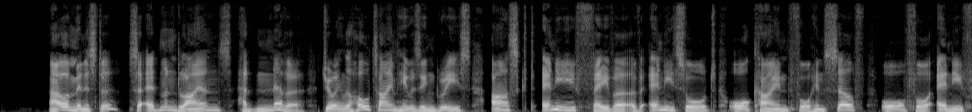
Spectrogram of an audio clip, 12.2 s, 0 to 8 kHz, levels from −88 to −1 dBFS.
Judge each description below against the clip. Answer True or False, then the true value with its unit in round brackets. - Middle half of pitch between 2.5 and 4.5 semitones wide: False (5.1 semitones)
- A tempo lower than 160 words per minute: True (145 wpm)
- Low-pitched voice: False (155 Hz)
